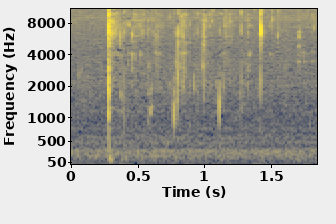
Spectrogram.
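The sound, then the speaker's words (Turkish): A sharp click of a sea-breeze cologne bottle cap opening, then a few soft, scattered drips and splashes of cologne being poured, quiet, with no talking. “Ee, ha bak çok güzel bir kolonya şişesi var. Açayım kapağını da.”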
